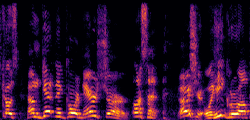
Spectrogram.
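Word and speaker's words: Ayrshire: still on the arshar how do you say that Isha Asher air sure coaster Scotland which is on the west coast I'm getting it Gordon air sure awesome well he grew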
